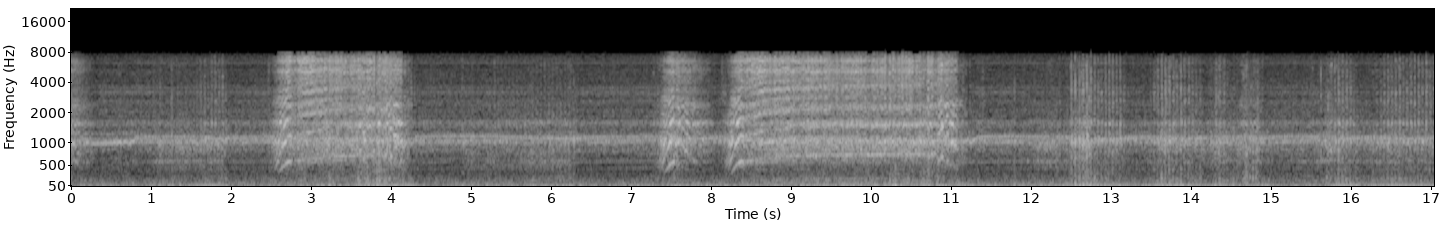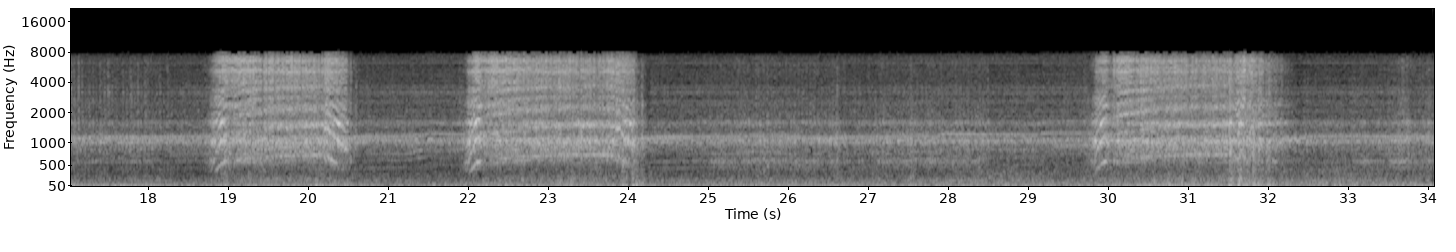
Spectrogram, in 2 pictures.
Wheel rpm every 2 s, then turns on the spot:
20, 110, 40, 10, 140, 100, 30, 20, 30, 90, 60, 160, 30, 20, 20, 160, 10.
0-2 4-6 12-18 20-22 24-28 32-34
